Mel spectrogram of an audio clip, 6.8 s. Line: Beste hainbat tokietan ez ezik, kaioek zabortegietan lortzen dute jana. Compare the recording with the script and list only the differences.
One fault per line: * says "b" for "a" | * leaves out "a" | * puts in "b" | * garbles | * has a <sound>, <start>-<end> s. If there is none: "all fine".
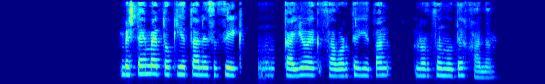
* has a laugh, 3.2-3.4 s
